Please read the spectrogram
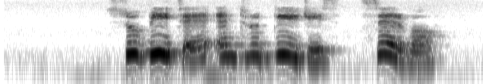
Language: Esperanto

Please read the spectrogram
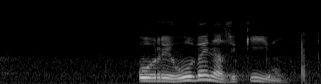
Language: Venda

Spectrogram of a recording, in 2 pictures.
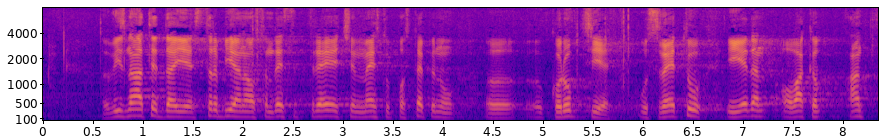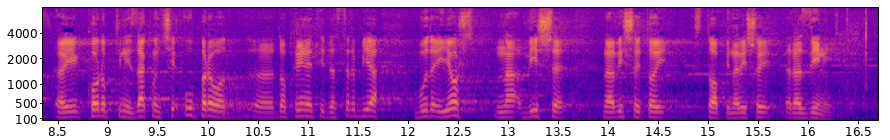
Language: Serbian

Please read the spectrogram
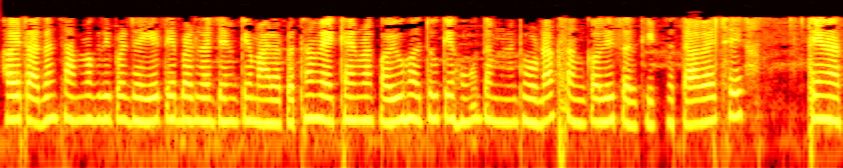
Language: Gujarati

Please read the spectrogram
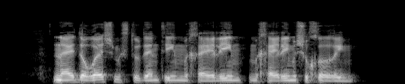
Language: Hebrew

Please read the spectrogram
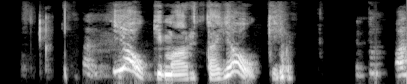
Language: Latvian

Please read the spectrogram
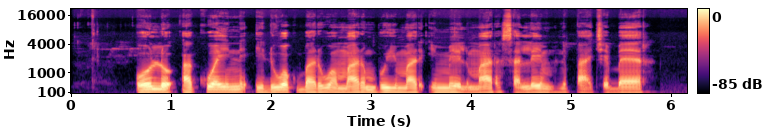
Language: Luo (Kenya and Tanzania)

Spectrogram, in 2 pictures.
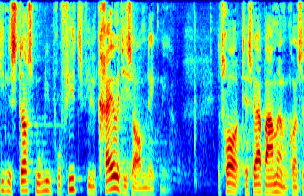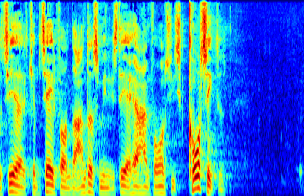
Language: Danish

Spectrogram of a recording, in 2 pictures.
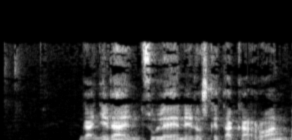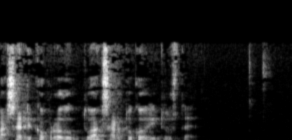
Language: Basque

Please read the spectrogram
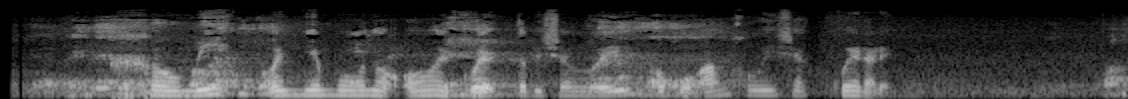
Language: Guarani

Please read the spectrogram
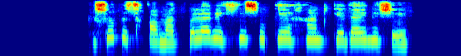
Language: Pashto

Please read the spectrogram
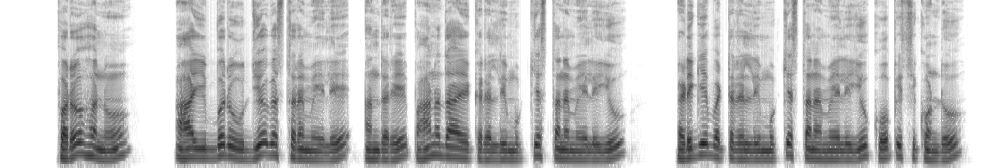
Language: Kannada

